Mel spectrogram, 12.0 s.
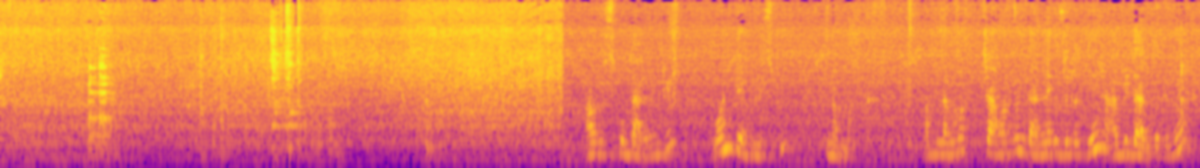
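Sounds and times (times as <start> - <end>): tomatoes sizzling in hot oil: 0.0 - 12.0
spatula clinking against pot: 2.7 - 3.1.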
